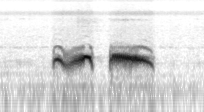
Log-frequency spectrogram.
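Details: Spotted dove cooing as a lure, sung without pause: one undulating coo then a sustained, slightly descending coo, low-pitched and clear against silence.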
